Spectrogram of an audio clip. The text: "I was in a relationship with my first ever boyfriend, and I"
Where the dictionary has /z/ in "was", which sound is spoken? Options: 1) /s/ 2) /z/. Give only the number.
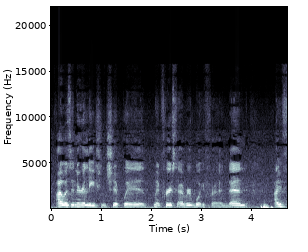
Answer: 2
